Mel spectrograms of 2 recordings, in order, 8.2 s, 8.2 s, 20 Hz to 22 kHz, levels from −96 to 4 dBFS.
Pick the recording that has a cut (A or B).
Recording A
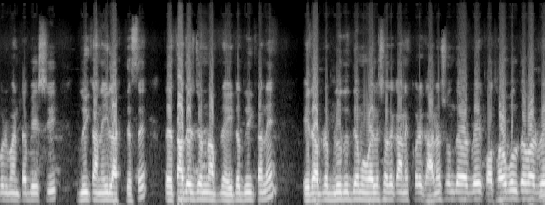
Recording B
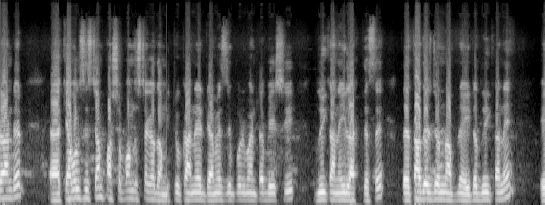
B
